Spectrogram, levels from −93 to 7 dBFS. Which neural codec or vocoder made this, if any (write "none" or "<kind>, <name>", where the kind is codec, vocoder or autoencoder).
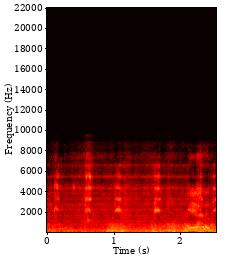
codec, HILCodec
